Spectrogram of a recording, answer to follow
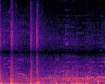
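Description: Carnival samba music and voices with loud sharp cracks, a few of them about half a second apart in the first second.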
